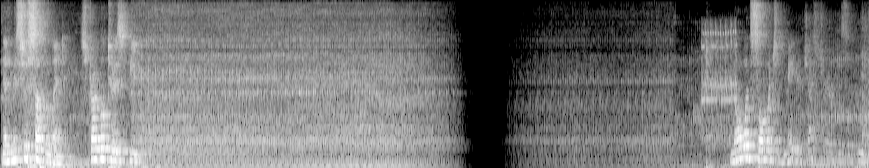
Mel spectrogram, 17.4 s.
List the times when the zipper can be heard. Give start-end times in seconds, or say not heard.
not heard.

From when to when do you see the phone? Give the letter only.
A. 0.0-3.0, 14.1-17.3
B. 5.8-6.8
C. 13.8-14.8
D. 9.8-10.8
C.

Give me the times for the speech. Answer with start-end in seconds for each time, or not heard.
0.0-3.0, 14.1-17.3.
